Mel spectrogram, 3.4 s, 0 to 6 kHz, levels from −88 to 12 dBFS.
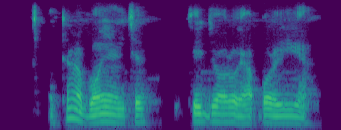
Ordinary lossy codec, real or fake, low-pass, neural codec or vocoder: Opus, 24 kbps; real; 5.4 kHz; none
